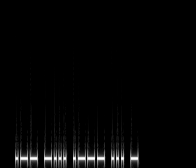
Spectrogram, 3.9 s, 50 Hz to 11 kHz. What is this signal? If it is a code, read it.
Morse code, heard as a keyed tone, about 25 wpm, 700 Hz. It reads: WBJST
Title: Five Challenging Letter-Number Combinations 25wpm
